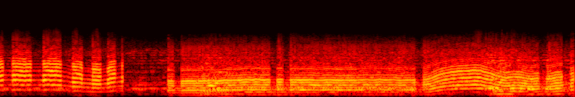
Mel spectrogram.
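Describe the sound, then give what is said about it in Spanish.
A motor starts up and buzzes, powering a fast boat in a swamp: a loud, harmonic drone that opens with stuttering bursts, then holds steady with slight pitch wobbles and a dip and rise near the end. “¡Enciende ese motor!”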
